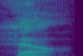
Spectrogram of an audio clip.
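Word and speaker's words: Haigha: happy his name is hell he pronounced it so as to rhyme with mayor I love my love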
